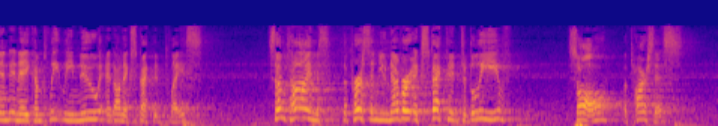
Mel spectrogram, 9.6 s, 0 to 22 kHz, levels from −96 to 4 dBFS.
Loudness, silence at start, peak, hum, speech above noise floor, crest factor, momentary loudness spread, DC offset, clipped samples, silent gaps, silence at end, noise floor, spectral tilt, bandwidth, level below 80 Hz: -23 LUFS; 0 s; -4 dBFS; none; 28 dB; 20 dB; 14 LU; under 0.1%; under 0.1%; none; 0.35 s; -51 dBFS; -5 dB/octave; 9.6 kHz; -40 dBFS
